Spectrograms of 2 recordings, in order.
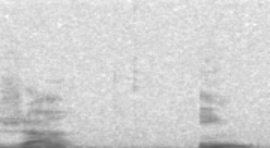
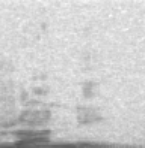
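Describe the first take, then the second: First: "running" pulled apart, RUN, long pause, ING; split into syllables. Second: Said in the usual way. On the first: Shown as a demonstration. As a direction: break "running" into two slow beats. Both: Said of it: "take the two syllables apart".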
